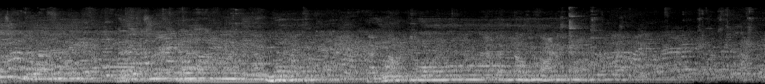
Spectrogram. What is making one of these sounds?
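A young man sings slow held notes into a microphone over loudspeakers.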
